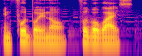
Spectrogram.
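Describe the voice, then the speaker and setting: A man's voice: lowish voice, little pitch movement, moderate pace, dark tone, smooth, faint music behind. A young man with a Kenyan accent, answering interview questions in a hesitant way with many fillers. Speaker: footballer guest.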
